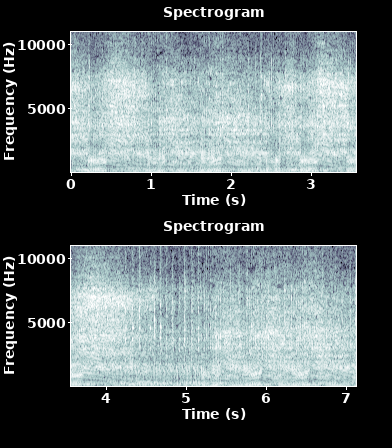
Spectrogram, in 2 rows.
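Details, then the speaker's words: A ported Husqvarna 543XP and a Cologne 843 chainsaw, needing break-in, run at high speed: each warbles and four-strokes in a rich, burbling rhythm instead of screaming clean, which is good for break-in. "They're both four-stroking, which is good."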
